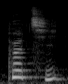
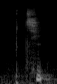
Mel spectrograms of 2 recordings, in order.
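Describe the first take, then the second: First: The first vowel is fully pronounced. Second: The first vowel is dropped. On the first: "le mot petit" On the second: "est souvent prononcé"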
